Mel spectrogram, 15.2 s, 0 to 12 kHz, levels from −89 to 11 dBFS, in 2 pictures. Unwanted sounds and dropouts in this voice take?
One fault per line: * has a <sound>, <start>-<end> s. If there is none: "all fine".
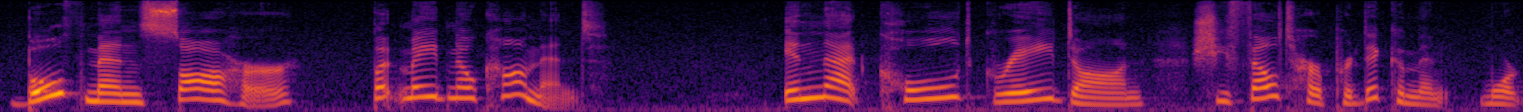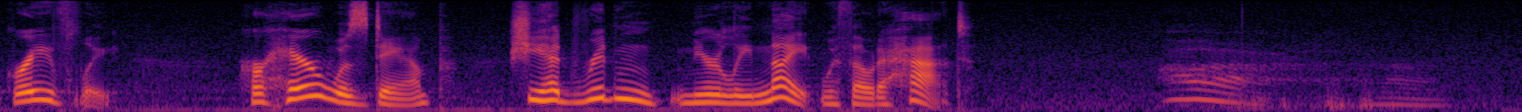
* has a sigh, 13.4-14.9 s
